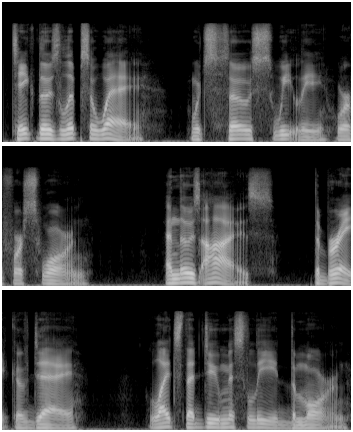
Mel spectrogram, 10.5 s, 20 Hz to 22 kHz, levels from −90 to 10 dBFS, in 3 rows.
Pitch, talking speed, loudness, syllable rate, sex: 105 Hz, 120 wpm, -19 LUFS, 3.7 syllables/s, male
